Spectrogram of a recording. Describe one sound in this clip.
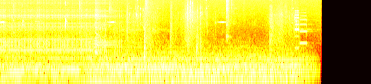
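A low mechanical hum drones steadily, then cuts off.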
